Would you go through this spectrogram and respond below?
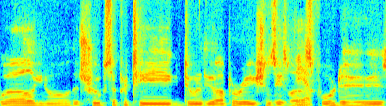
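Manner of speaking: put-on gloomy, complaining voice. Retelling an officer's objection to attacking: imitating a Debbie Downer voice. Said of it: "probably in his Debbie Downer voice".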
